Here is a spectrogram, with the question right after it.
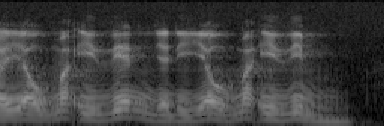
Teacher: Di sini tanwin bertemu mim, idgham bi gunnah, masuk beserta dengung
